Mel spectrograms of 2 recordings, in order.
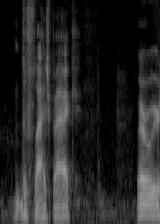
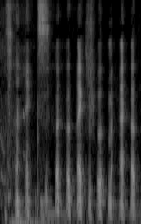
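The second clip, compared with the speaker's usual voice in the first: laughing; 7 semitones higher, 3 dB quieter, slower than usual. Real, not acted. Laughs while thanking co-host.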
